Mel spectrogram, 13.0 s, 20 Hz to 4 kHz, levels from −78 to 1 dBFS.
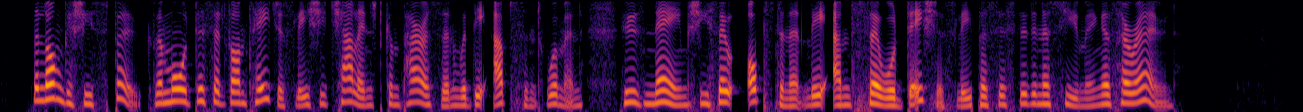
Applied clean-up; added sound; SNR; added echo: none; none; none; none.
